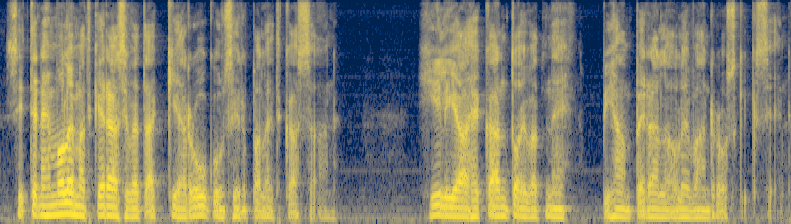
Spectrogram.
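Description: A man calmly reading a children's story aloud. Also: on the low side, creaky, husky.

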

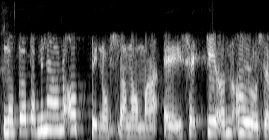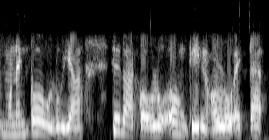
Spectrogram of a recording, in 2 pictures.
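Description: A woman's voice: medium pitch, no echo. A woman with a Savo Finnish accent, a guest in a radio interview, talking earnestly and laughing often. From Savo, Finland. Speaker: guest, evangelist and prayer line volunteer. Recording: tinny phone line, dry.

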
